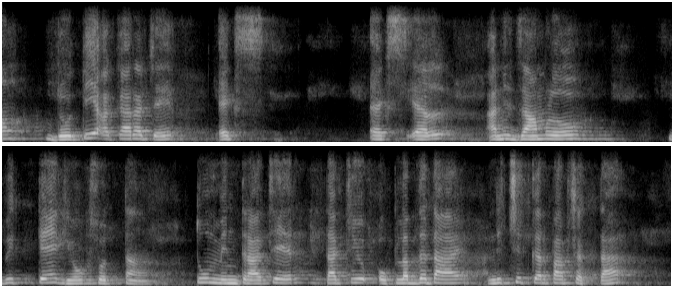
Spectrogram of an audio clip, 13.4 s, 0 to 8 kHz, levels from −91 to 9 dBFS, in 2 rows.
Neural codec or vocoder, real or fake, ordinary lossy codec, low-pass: codec, 16 kHz, 2 kbps, X-Codec, WavLM features, trained on Multilingual LibriSpeech; fake; Opus, 32 kbps; 7.2 kHz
